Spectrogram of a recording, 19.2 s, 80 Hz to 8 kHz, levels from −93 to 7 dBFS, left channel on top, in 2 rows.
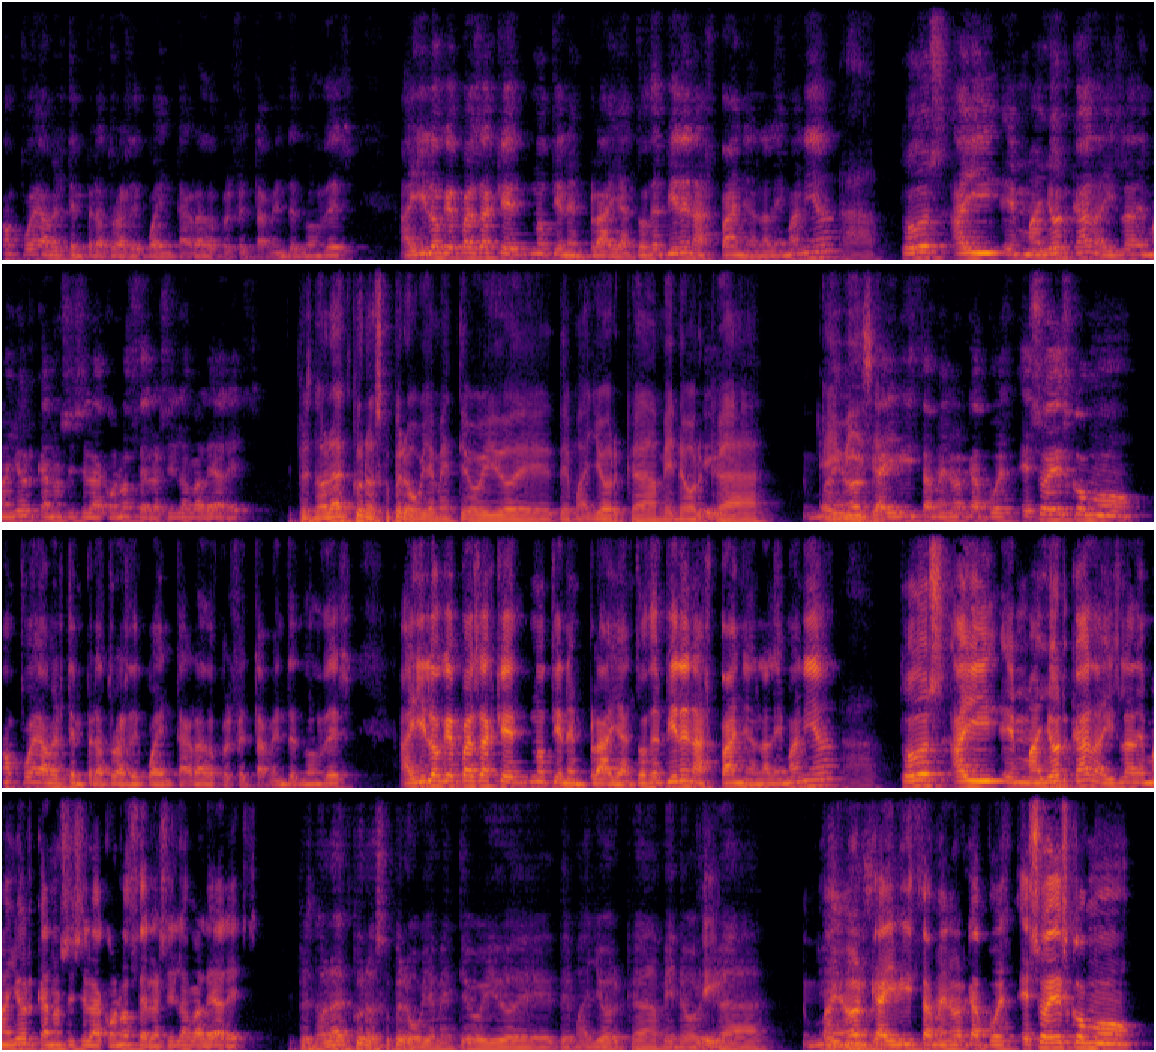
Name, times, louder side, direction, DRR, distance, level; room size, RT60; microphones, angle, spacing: voice 1, 0.0-2.9 3.3-7.0 7.5-11.6 15.4-15.6 16.3-19.0, right 6 dB, 80° right, 0.3 m, -29 dB
voice 2, 12.1-15.9 16.4-17.0, left 2 dB, 40° left, 0.4 m, -31 dB
4.6 x 2.7 x 2.2 m
head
